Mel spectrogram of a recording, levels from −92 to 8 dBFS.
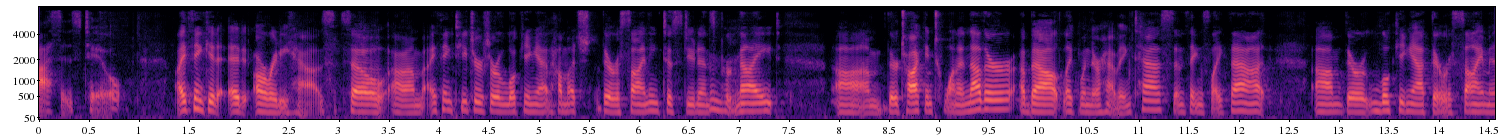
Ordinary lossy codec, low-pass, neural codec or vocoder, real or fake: MP3, 64 kbps; 7.2 kHz; codec, 16 kHz, 4 kbps, X-Codec, WavLM features, trained on Multilingual LibriSpeech; fake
